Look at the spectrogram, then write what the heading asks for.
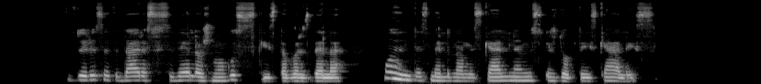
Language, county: Lithuanian, Utena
